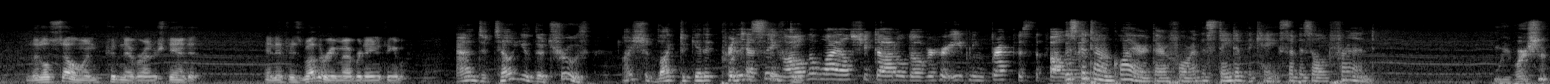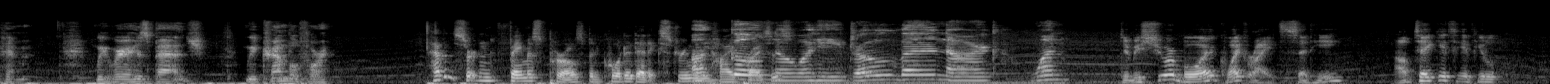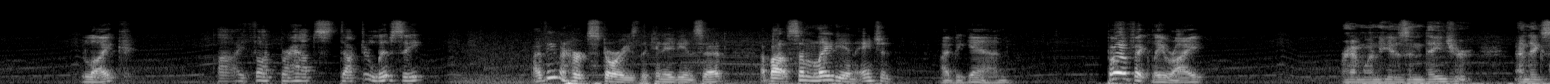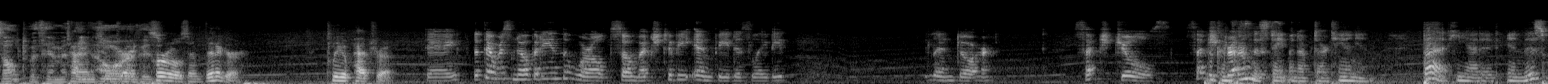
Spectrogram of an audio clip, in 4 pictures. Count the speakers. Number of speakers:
7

